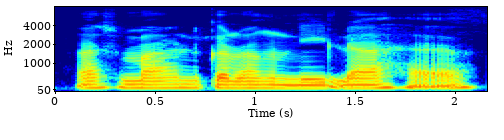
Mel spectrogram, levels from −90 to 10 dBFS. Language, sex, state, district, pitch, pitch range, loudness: Hindi, male, Bihar, Patna, 120 Hz, 115-130 Hz, -16 LUFS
